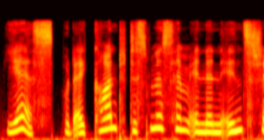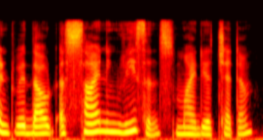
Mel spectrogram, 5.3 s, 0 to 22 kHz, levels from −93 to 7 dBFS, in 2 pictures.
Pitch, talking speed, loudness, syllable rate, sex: 240 Hz, 170 wpm, -18 LUFS, 4.5 syllables/s, female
